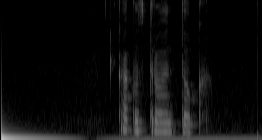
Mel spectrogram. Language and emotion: Russian, neutral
